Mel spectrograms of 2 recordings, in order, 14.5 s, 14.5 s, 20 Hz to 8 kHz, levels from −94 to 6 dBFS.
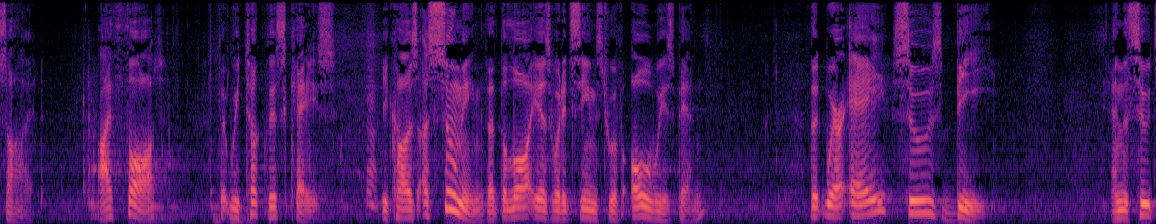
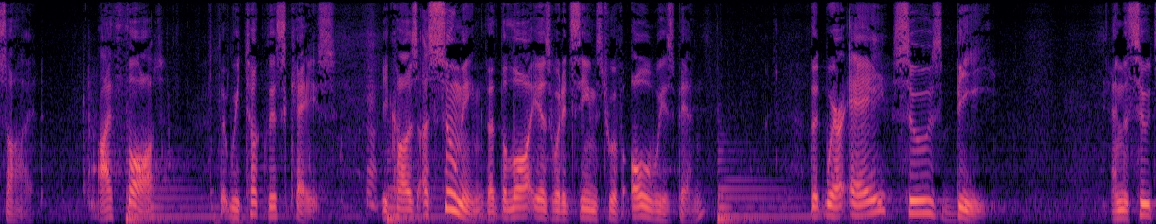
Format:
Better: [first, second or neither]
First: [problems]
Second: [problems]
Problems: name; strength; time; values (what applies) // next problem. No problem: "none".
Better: first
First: none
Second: background sound (Bowed string instrument); 17 dB below the speech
